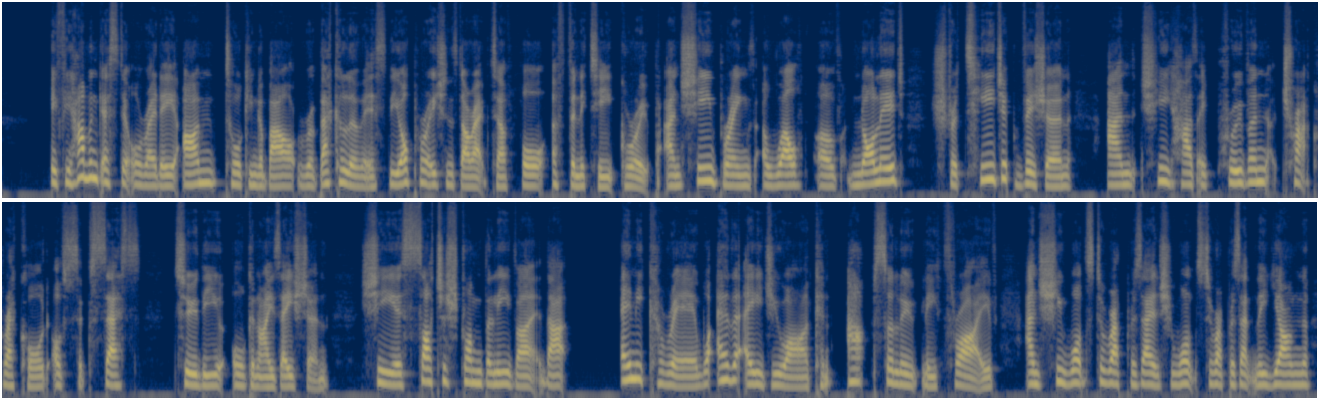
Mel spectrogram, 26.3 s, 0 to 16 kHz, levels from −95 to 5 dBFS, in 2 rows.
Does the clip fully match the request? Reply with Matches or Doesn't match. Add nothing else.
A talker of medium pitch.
Matches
